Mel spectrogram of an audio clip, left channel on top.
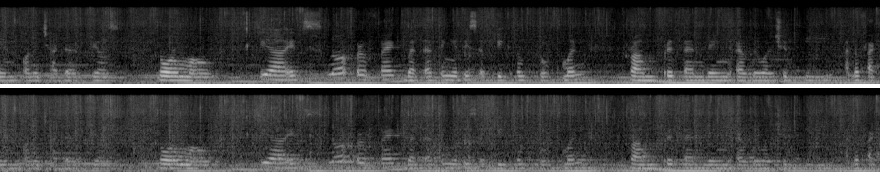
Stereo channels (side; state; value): both; normal; correlation 0.85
